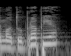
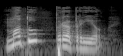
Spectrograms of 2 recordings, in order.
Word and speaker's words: motu proprio: Si tú, la mayoría de la gente sigue diciendo de motu propio, tú no les digas nada, pero cuando tú lo pronuncies, queridos oyentes, cuando lo pronunciéis, hacedme el favor, pronunciadlo bien, motu proprio, sin proposición.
